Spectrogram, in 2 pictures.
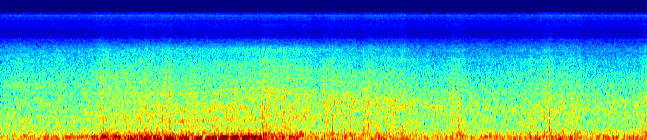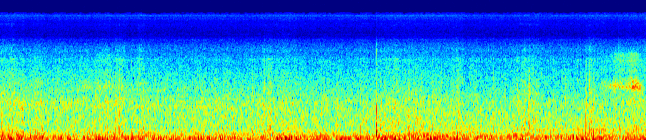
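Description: Distant airplane engine drone: a low hum that swells over the first three seconds, then settles to a steady faint rumble.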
